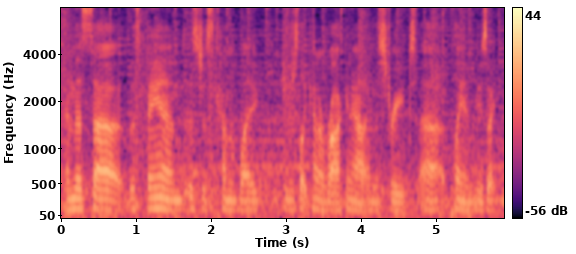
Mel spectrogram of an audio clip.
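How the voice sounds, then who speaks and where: A woman game master narrating an improvised tabletop game in a casual, halting way, pausing mid-sentence. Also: rumbling low, little pitch movement, over music.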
